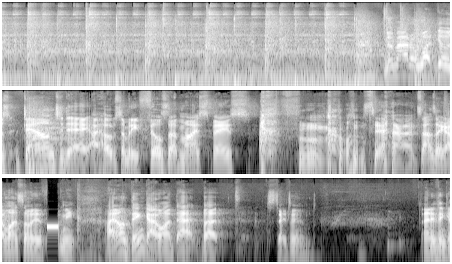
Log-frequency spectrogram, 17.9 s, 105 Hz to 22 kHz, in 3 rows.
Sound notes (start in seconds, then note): 0.0 upbeat music; 9.9 chuckles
